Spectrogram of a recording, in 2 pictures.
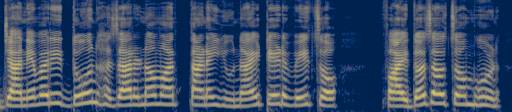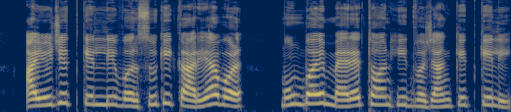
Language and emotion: Goan Konkani, neutral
